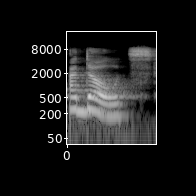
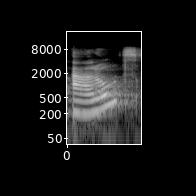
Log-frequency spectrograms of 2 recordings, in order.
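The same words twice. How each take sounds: First: "adults" said with a full hard D; "adults" with a true D, not tapped. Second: "adults" said "arults", with a tapped R; "adults" with a quick tap replacing the D. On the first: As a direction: say "adults" as "a-dolts", D fully pronounced. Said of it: "fala tanto D com som de D". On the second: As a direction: say "adults" with the D flapped like a Portuguese single R. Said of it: "ou D com som de R". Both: Shown as a demonstration.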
